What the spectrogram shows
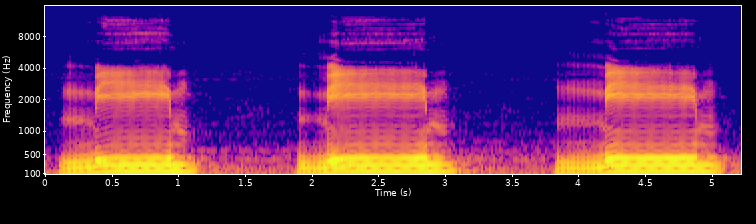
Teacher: इसे हमने अपनी ज़ुबान यानी कि मुंह से ही होंठों को मिला के अदा करना है। नाक में इसकी अदायगी यानी वॉइस को नहीं जाने देना, इसकी वाइब्रेशन नहीं जाने देनी।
